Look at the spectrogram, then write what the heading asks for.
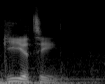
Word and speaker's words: guillotine: I'll have this guillotine down and... There we go. He pronounces it guillotine. But for whatever reason, Bill Nye is like, guillotine.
